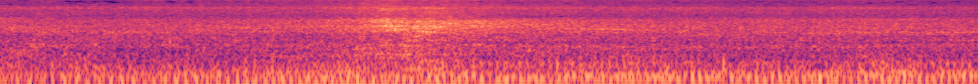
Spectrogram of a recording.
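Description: Motorcycle taxi's engine running steadily under way, a continuous low rumble mixed with road and wind noise.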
